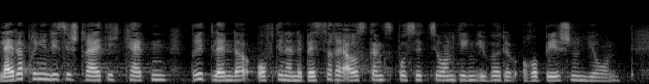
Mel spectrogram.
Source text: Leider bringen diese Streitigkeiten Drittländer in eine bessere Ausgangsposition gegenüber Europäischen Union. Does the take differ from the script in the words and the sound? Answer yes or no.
yes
